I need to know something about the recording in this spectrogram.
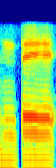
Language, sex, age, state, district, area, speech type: Punjabi, male, 18-30, Punjab, Fazilka, rural, conversation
